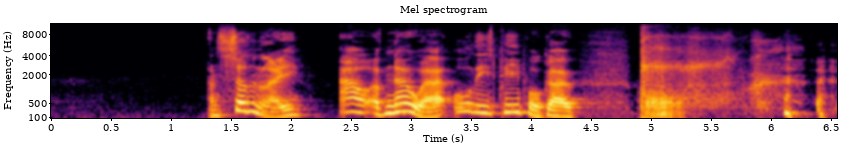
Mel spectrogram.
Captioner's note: aggressive exhale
